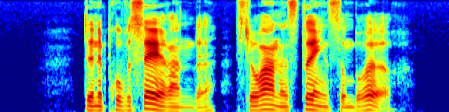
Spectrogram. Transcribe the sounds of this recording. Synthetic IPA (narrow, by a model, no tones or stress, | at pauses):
d̪̥ɛnæɾpʰɾʊvʊseːɾand̪ə | sloːɾanːɛnst̪ɾɛŋːsɔmbɛɾœ̰ːɾ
